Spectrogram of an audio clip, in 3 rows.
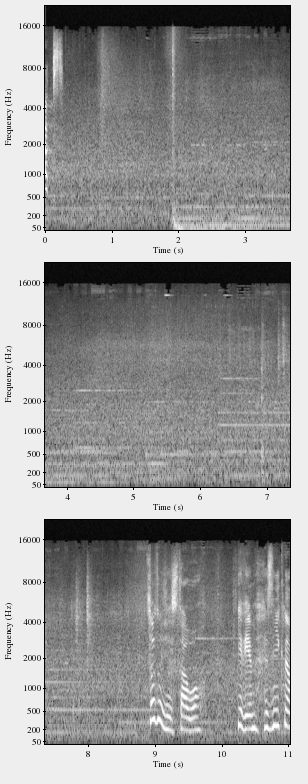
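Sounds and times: city street rumble: 0.0s - 11.0s.

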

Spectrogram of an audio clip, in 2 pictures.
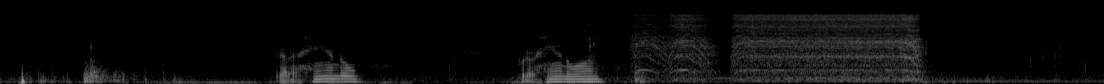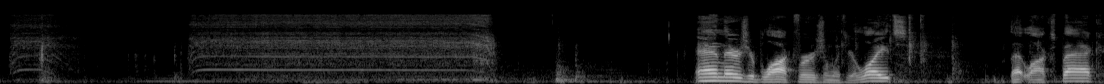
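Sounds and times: cordless screwdriver motor whine: 6.3s - 9.3s, 11.2s - 12.0s, 12.8s - 16.1s.

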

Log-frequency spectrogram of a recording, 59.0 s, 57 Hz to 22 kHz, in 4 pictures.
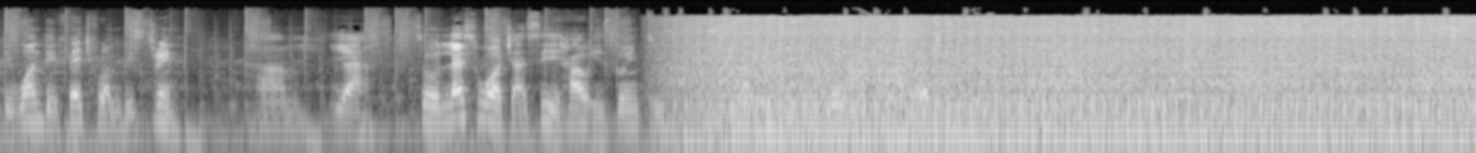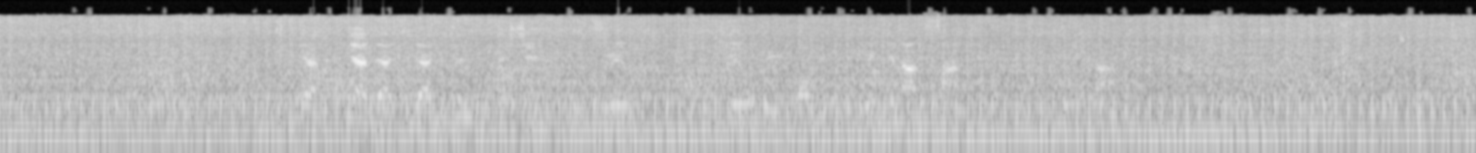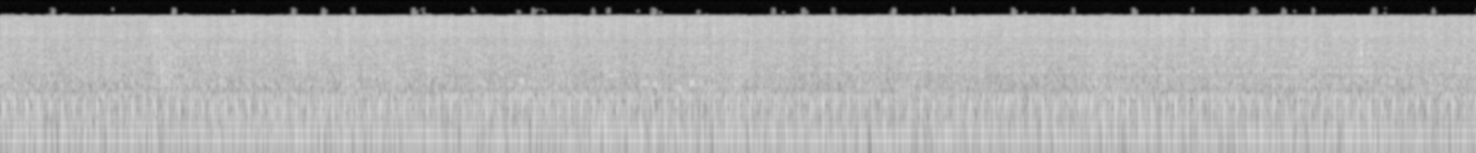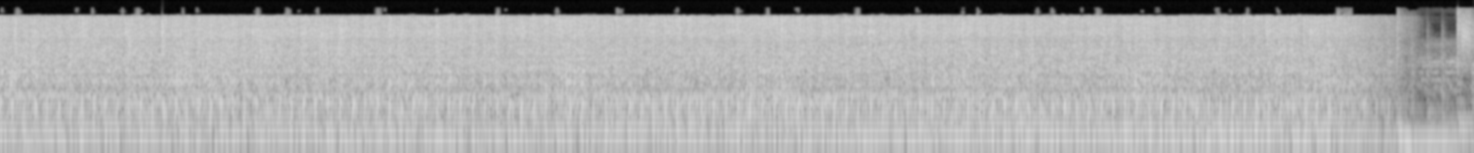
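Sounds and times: drilling rig engine running: 0.0s - 59.0s.

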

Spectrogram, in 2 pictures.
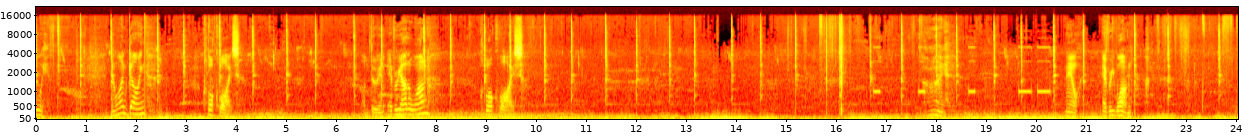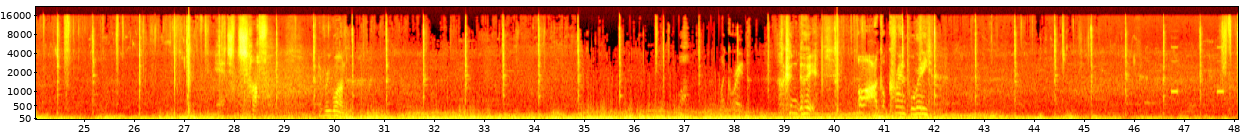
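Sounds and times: ball tapping racket strings: 0.0s - 37.6s, 38.6s - 48.0s
wind on microphone: 0.0s - 48.0s
timer beeps: 16.7s - 17.0s, 18.6s - 18.9s, 19.6s - 20.5s, 46.7s - 47.0s.

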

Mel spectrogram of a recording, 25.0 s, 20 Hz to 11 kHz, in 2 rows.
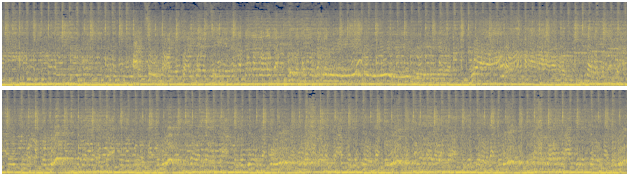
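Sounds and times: regular beat: 0.0s - 25.0s
synth bass line: 0.0s - 25.0s.

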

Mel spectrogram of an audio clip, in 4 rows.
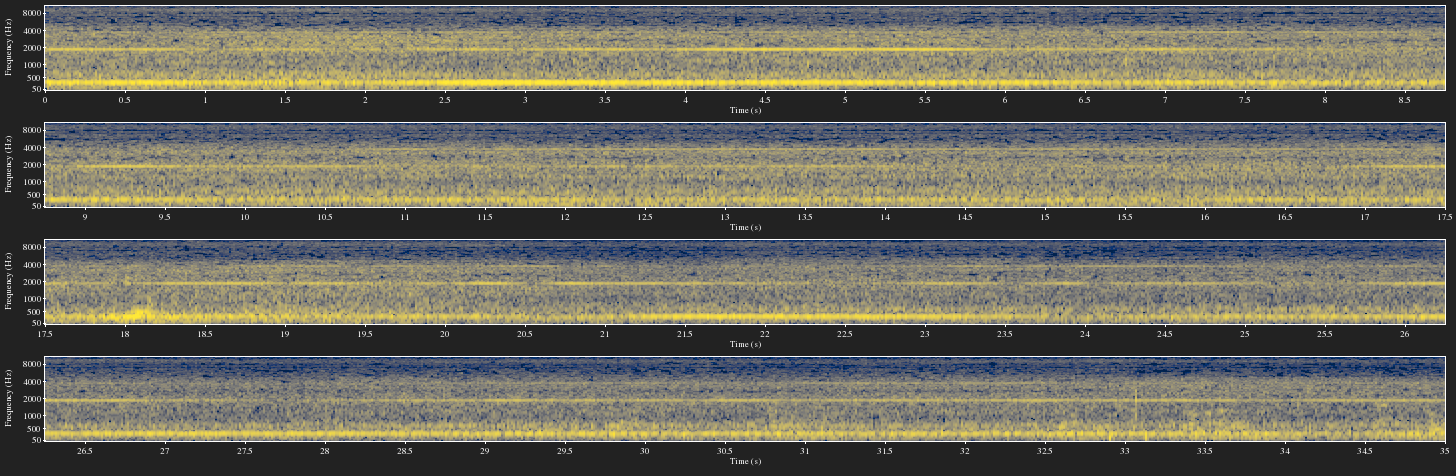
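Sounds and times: floor wand on carpet: 0.0s - 34.8s
vacuum cleaner running: 0.0s - 35.0s.

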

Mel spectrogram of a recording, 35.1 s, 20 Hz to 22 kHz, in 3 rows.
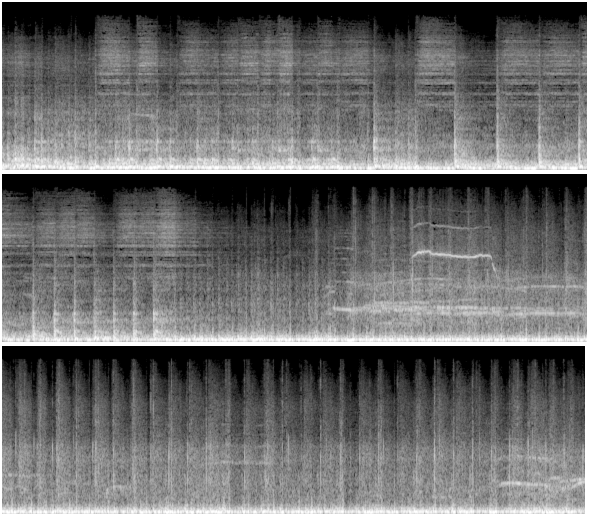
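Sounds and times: drum kit solo: 0.0s - 24.0s
heavy kick drum: 0.0s - 35.0s
crowd cheering: 1.1s - 3.6s, 17.8s - 35.0s
whistle from crowd: 19.8s - 21.7s.

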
